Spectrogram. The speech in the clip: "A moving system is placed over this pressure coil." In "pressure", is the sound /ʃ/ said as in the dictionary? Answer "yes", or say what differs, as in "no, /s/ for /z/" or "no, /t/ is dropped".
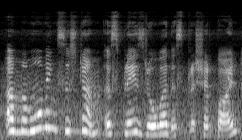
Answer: yes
